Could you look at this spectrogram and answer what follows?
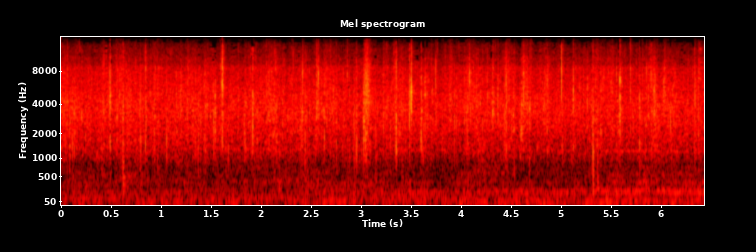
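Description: Rain falling on an umbrella: a steady low noise with scattered single drops ticking sharply on the canopy.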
